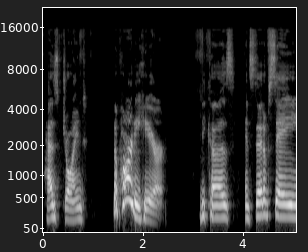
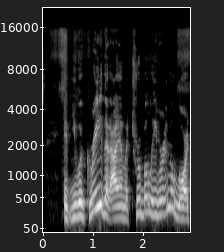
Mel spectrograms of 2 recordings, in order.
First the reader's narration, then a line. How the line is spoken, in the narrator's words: she says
